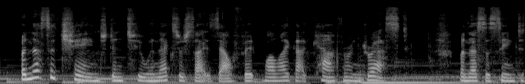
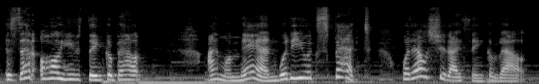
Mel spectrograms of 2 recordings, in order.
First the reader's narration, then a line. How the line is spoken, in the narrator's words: I said, laughing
